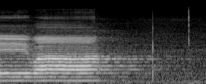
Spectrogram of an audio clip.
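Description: A man chants in a steady voice through a microphone.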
